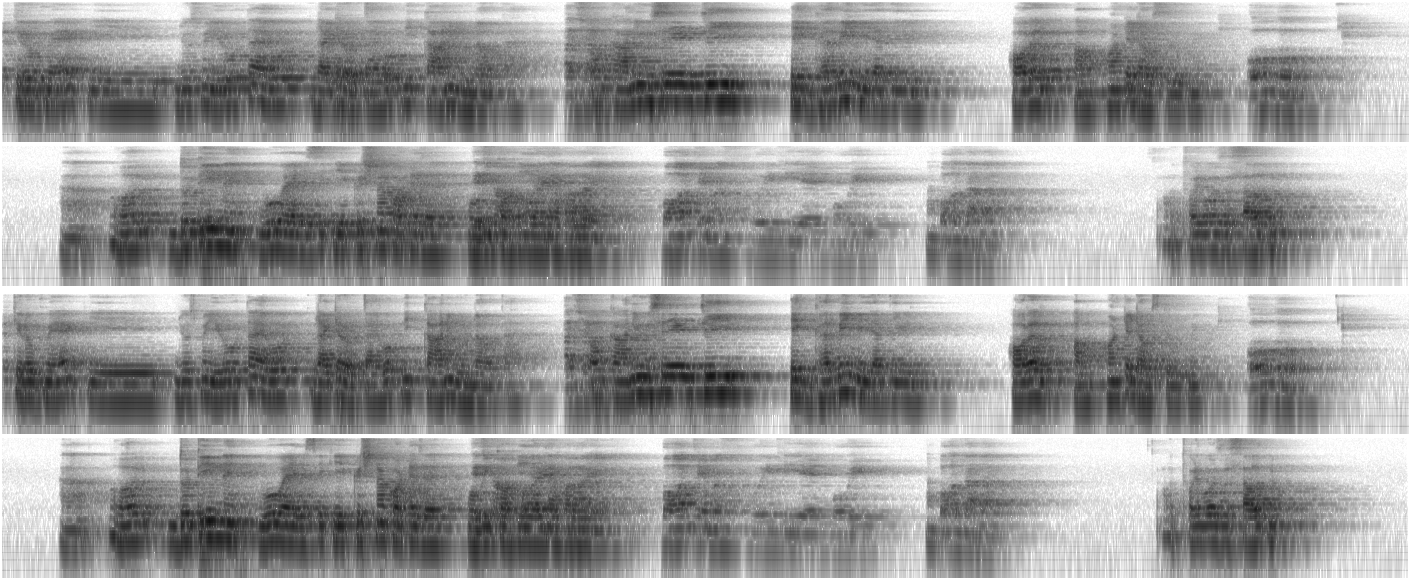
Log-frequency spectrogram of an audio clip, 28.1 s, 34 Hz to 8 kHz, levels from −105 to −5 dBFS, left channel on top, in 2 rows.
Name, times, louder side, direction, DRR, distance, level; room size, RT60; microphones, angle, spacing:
voice 1, 0.1-5.2 5.9-7.3 7.9-9.2 10.1-12.0 14.7-18.4 18.7-19.9 23.3-23.4 25.7-26.8, right 2 dB, 50° right, 0 dB, 0.4 m, -26 dB
voice 2, 5.6-6.0 12.4-13.0 18.8-20.1 20.7-22.7 23.4-24.0, right 2 dB, 90° right, -7 dB, 1.0 m, -34 dB
3.6 x 2.6 x 3.0 m, 1.3 s
head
